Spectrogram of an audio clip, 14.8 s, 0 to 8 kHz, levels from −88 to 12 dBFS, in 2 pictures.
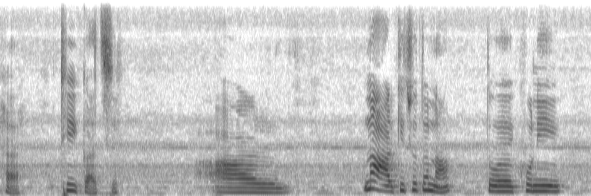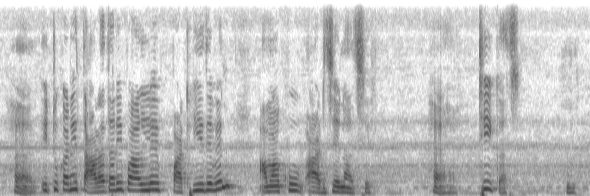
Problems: none marked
